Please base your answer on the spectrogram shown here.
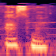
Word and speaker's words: asthma: suffer from asthma attack this is very silent eh so don't pronounce that just ozma for those who don't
